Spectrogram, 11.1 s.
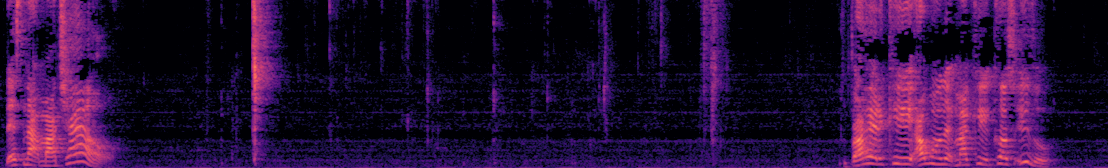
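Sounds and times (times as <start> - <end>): soft chewing: 1.3 - 8.5
lips smacking: 2.1 - 7.3.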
